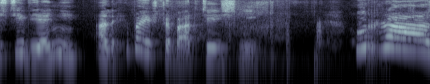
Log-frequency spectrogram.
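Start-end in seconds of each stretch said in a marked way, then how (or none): 3.5-4.3 high, drawn-out hooray; joyful cheer. A narrator's reading. Turtle jumps for joy at the news, cheering. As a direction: burst out cheering. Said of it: "zawołał Franklin i podskoczył z radości".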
